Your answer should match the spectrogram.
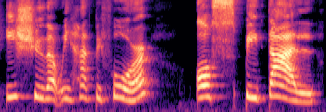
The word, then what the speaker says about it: hospital: Hospital. Hospital. Not hospital like in English. Hospital. Hospital. The H is there, but it really isn't.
